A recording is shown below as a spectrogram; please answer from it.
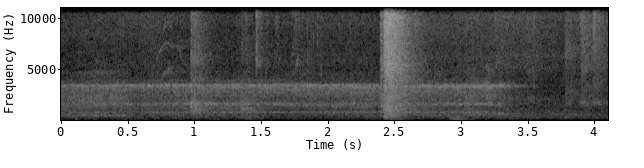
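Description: Quiet room noise of a cardiac catheterization lab: a faint steady high whine from equipment, a couple of light clicks, and one short sharp burst of noise about two and a half seconds in.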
